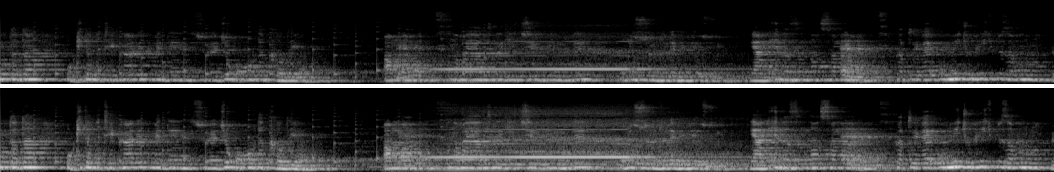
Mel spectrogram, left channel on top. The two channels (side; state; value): left; quieter; 6.4 dB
